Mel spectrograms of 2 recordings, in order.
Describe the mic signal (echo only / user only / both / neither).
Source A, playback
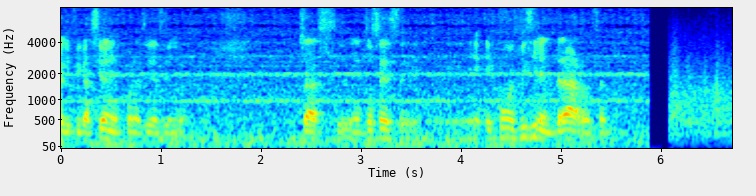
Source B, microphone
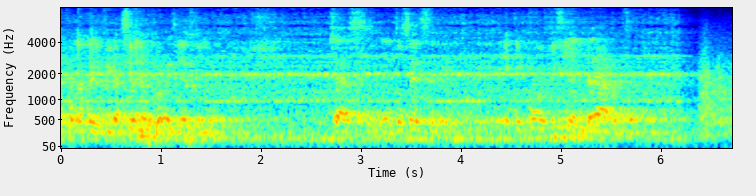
both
